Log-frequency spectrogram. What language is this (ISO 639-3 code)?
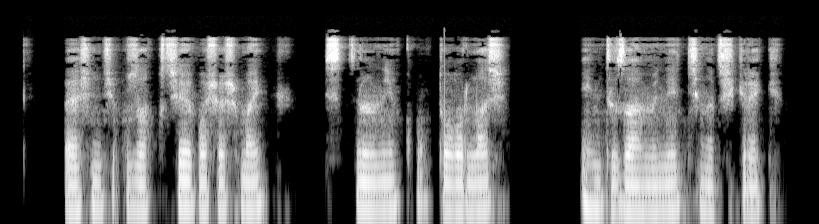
uig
